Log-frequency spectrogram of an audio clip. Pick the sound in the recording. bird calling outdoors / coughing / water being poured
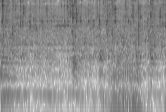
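water being poured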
